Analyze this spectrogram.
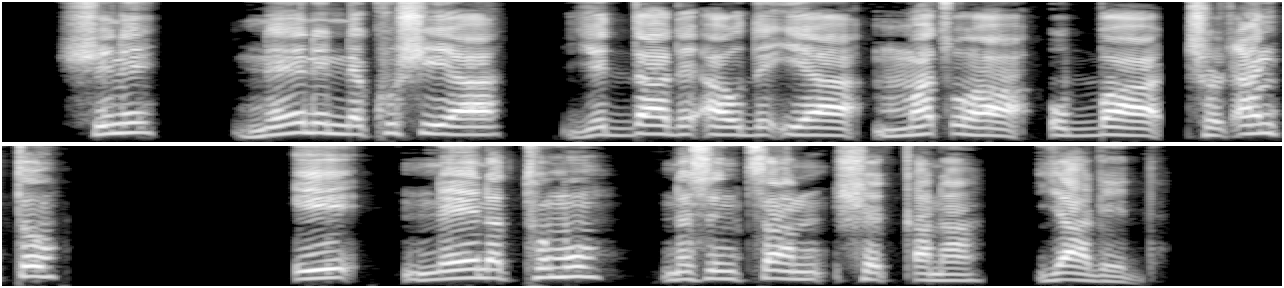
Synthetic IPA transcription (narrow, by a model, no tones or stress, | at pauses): ʃɪn | ne̞ːnɪnːɛkʊʃɪjaː | jɛd̪ːaːd̪ɛʔɐwd̪ɛʔɪjaːmɐt͡sʼʊwaːʊbːaːt͡ʃɔt͡ʃʼɐnt̪ːɔ | ʔɪ | ne̞ːnɐt̪ʊmʊ | nɛs̬ɪnt͡sːaːnʃɛkʼːɐnɐ | jaːɡe̞̰ːd̪ːɐ̥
